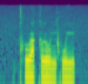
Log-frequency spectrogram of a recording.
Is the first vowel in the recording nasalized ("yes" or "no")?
no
